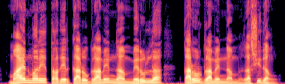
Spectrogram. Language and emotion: Bengali, neutral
